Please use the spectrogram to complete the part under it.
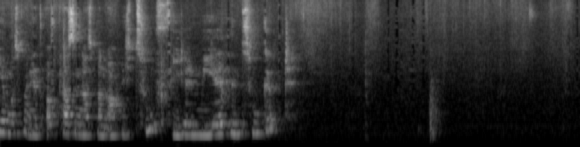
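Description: A spatula scrapes dough from a bowl.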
